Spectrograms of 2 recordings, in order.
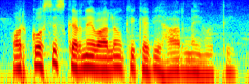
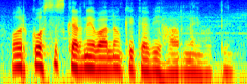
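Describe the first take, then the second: No difference in how they are said.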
